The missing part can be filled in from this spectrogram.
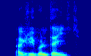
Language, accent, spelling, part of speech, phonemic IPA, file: French, France, agrivoltaïque, adjective, /a.ɡʁi.vɔl.ta.ik/, LL-Q150 (fra)-agrivoltaïque.wav
- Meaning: agrivoltaic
